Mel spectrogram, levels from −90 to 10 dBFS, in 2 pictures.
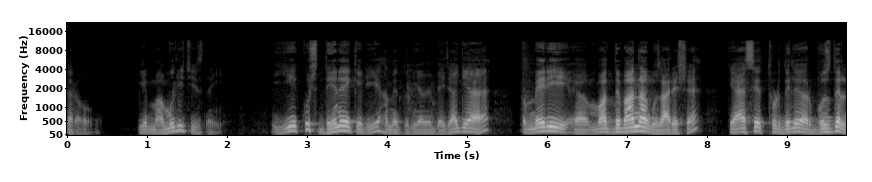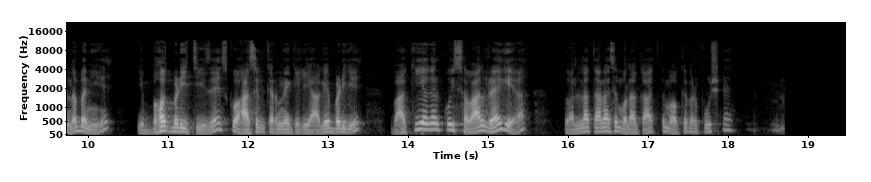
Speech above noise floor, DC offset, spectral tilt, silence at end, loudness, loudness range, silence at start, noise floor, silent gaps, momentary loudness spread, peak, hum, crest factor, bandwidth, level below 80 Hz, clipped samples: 50 dB; under 0.1%; -7 dB/octave; 0.8 s; -28 LUFS; 7 LU; 0 s; -78 dBFS; none; 16 LU; -4 dBFS; none; 24 dB; 11.5 kHz; -66 dBFS; under 0.1%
